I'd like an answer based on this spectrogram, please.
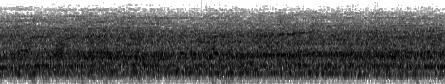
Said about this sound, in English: There's the booing.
